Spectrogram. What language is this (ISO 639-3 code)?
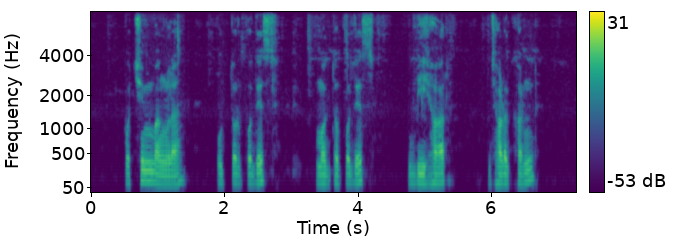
sat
